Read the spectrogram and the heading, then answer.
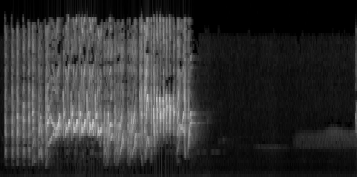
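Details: Yellow-faced siskin singing a training and warm-up song: about four seconds of quick, rhythmic, high twittering with buzzy trills and interwoven whistled tones, followed by near silence and a final short note.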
